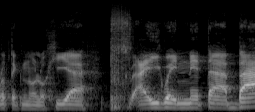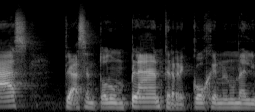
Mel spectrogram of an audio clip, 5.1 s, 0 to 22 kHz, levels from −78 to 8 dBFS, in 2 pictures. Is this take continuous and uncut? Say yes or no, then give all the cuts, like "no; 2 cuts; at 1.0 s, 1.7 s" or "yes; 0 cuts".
yes; 0 cuts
